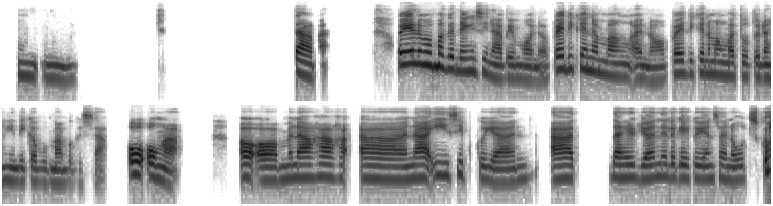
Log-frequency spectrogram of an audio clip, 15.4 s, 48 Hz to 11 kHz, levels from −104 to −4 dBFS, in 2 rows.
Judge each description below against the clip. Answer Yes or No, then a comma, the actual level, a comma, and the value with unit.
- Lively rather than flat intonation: No, average, 3.5 semitones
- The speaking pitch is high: Yes, high, 200 Hz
